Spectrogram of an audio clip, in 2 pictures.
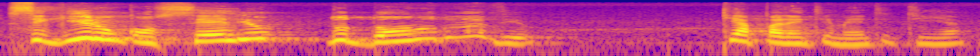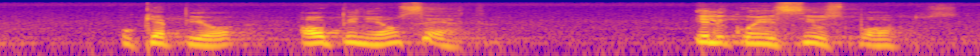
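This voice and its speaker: A man's voice: high voice, lively intonation, moderate pace, long pauses, mellow, big-room sound. A male pastor preaching a sermon in a conversational style, with rhetorical questions and emphatic repetition.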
